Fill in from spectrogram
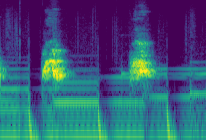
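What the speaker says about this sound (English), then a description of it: "Hopefully the dog barks are kind of muffled" A dog gives two muffled barks about a second apart, fairly quiet and slightly distant, over a low steady tonal background hum.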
